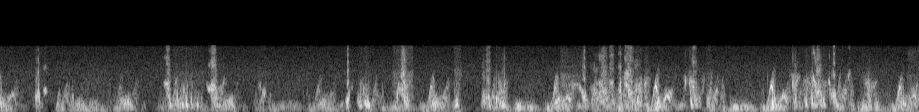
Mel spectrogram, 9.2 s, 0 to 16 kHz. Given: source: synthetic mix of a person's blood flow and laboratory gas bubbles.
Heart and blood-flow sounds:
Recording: Doppler ultrasound of blood flow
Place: precordium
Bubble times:
0.33-0.48 s: bubbles
1.64-2.04 s: bubbles
2.07-2.28 s: bubbles
2.58-2.68 s: bubbles
3.43-3.53 s: bubbles
3.57-3.74 s: bubbles
3.94-4.15 s: bubbles
4.54-4.63 s: bubbles
4.81-5.10 s: bubbles
5.61-6.52 s: bubbles
6.83-7.12 s: bubbles
7.89-8.44 s: bubbles
8.48-8.53 s: bubbles
8.61-8.80 s: bubbles
9.07-9.20 s: bubbles
From the record:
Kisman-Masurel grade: 242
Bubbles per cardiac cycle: several, 3 to 8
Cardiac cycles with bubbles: 100%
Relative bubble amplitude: moderate (0.250 to 0.450)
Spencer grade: 3 (all of the cardiac periods contain showers or single bubble signals, but not dominating or overriding the cardiac motion signals)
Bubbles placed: only in the low amplitude regions of the cardiac cycle

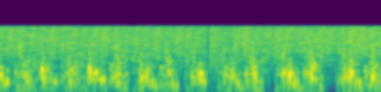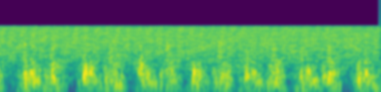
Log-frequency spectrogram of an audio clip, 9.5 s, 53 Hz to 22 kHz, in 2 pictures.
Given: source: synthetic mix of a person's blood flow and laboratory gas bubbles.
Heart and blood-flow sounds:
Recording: Doppler ultrasound of blood flow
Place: precordium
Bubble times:
4.36-4.45 s: bubbles
From the record:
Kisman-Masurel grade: 111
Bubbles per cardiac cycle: 1 to 2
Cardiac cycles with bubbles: 1 to 10%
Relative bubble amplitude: barely perceptible (0.100 to 0.250)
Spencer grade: 1 (occasional bubble signal discernible with the cardiac motion signal, with majority of cardiac periods free of bubbles)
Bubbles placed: anywhere in the cardiac cycle

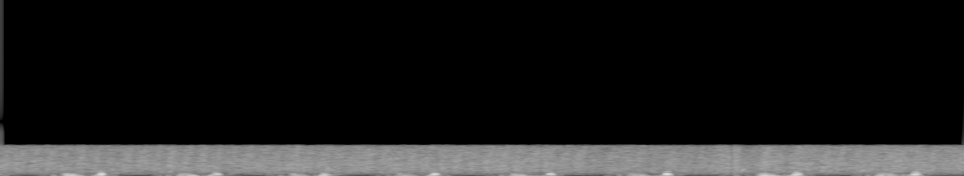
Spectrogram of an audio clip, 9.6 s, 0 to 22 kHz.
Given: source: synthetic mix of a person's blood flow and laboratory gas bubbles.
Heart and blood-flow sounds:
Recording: Doppler ultrasound of blood flow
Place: precordium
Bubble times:
no bubbles
From the record:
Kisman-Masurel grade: 000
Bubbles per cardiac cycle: 0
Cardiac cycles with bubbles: 0%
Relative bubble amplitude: no bubbles discernible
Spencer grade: 0 (complete lack of bubble signals)

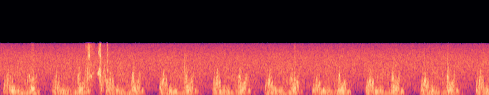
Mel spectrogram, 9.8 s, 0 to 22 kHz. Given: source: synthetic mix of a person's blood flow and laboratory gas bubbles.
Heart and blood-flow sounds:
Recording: Doppler ultrasound of blood flow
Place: precordium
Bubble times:
1.69-1.90 s: bubbles
1.94-2.23 s: bubbles
From the record:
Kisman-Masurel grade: 212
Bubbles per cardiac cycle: several, 3 to 8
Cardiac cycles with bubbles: 1 to 10%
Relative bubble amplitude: moderate (0.250 to 0.450)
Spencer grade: 1 (occasional bubble signal discernible with the cardiac motion signal, with majority of cardiac periods free of bubbles)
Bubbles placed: only in the low amplitude regions of the cardiac cycle

